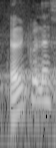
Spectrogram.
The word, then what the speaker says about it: Hercules: Hercules, sí, bien pronunciado, ¿eh?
